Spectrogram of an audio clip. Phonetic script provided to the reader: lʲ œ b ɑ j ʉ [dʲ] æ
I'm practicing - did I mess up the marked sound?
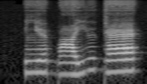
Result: yes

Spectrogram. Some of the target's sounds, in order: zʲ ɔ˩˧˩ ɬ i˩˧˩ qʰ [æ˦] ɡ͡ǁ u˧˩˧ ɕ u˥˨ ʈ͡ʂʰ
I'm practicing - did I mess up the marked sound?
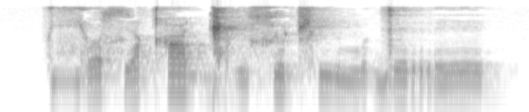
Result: no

